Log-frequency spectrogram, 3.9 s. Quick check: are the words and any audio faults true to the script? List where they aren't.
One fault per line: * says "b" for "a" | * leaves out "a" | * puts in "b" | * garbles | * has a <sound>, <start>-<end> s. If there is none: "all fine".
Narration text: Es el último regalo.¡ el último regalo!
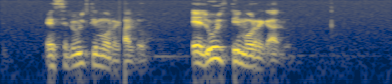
* has a dropout, 1.2-1.3 s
